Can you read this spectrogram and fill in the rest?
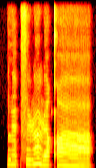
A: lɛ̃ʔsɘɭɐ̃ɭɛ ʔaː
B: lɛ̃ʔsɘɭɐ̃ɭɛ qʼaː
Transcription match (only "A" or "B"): B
